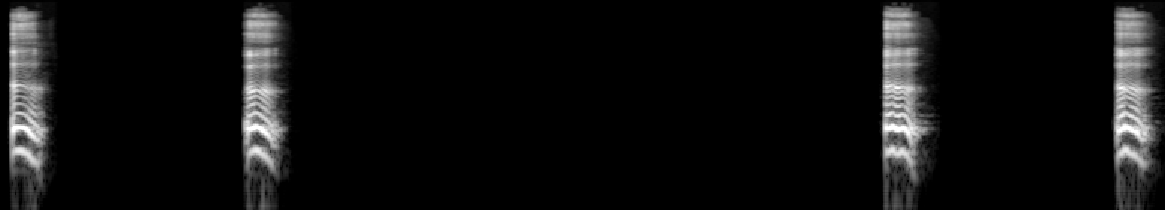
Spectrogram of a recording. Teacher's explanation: This vowel doesn't exist in English. To pronounce this sound, first try to pronounce the U in true. From there, try to unround and spread your lips.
